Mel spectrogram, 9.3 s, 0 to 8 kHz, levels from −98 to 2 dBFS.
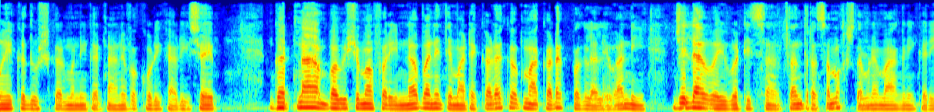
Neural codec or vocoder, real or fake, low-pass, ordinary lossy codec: vocoder, 22.05 kHz, 80 mel bands, WaveNeXt; fake; 7.2 kHz; none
